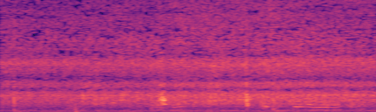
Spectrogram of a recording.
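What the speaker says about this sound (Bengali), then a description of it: "হালকাভাবে পেঁয়াজটা ভেজে নিচ্ছে" Onion lightly frying in a pan for a fish curry, a steady broadband sizzle running throughout with a couple of brief clicks, close and moderately loud.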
